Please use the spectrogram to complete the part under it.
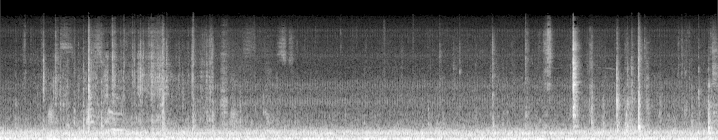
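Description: A man taps the keys of a calculator.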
